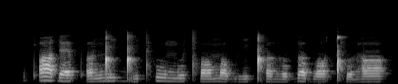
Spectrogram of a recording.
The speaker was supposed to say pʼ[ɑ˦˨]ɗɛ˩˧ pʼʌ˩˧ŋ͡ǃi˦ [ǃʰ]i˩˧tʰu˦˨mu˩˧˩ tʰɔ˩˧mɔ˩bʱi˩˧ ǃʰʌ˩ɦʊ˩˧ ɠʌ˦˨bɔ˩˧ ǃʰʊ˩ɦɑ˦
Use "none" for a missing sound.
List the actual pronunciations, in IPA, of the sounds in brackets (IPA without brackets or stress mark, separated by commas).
ɑ˦˨, ɡ͡ǃ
